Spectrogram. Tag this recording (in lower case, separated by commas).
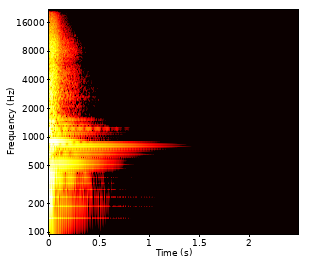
drum, musical instrument, music, snare drum, percussion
